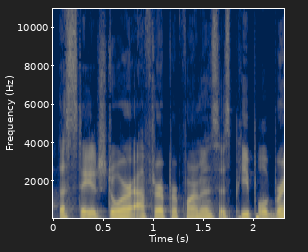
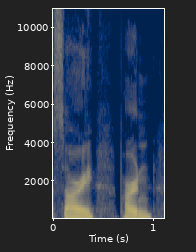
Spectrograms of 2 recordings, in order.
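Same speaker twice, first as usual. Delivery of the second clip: polite woman; 8 semitones higher than usual. Retold or imitated. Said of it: "she was like".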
